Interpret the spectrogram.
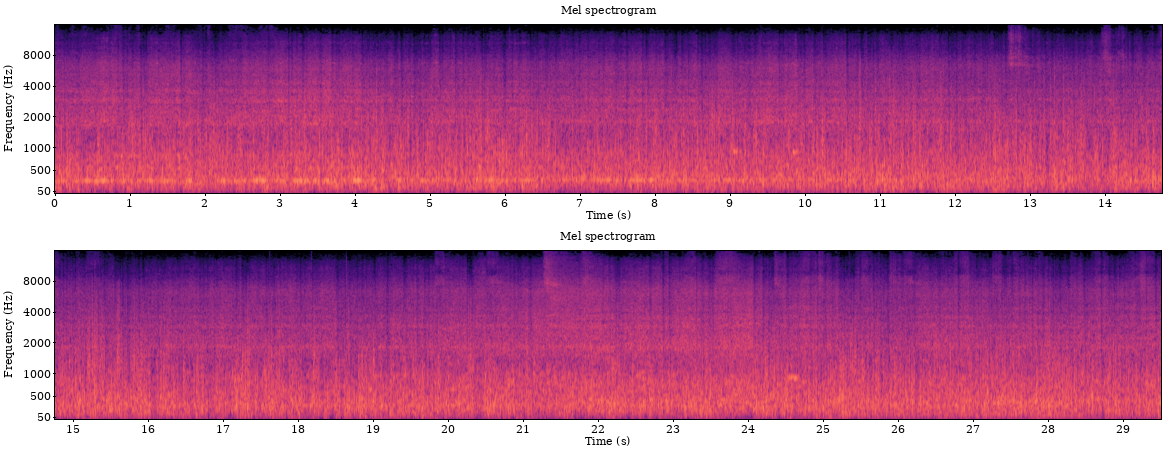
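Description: Carriage wheels running on the rails and wind rushing past, heard from the window of a moving steam-hauled train. A steady low hum fades out about ten seconds in, and a few sharp clicks come later on.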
